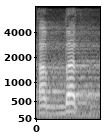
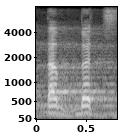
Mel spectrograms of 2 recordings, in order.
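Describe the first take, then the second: First: The final t is plain without hissing. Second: The final t is released with a hiss. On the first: The speaker calls it wrong. "bukan tabbat" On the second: The speaker calls it right. "dibaca mendesis"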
